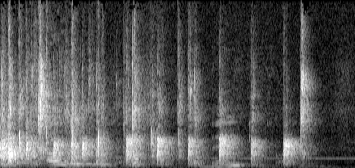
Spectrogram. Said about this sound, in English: Yeah, let's clap.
